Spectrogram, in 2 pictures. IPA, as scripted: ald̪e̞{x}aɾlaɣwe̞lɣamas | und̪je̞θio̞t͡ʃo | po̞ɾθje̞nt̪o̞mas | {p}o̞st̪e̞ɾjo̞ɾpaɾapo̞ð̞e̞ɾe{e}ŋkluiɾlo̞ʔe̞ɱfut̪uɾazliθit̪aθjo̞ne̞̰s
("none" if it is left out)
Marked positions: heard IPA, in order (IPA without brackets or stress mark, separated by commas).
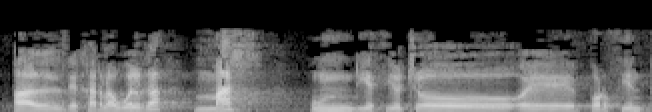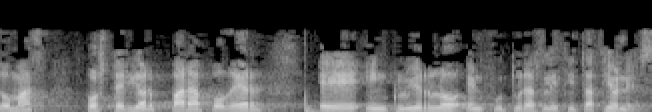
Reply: x, p, i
